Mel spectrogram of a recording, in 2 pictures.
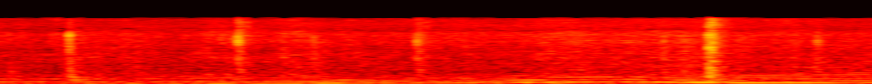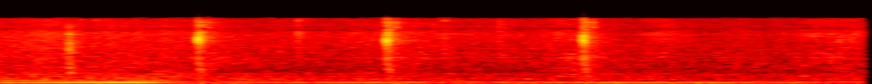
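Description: Sewer inspection camera being reeled back through the line: a sharp tick about once a second over a low hum, which swells to its loudest about four to five seconds in.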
